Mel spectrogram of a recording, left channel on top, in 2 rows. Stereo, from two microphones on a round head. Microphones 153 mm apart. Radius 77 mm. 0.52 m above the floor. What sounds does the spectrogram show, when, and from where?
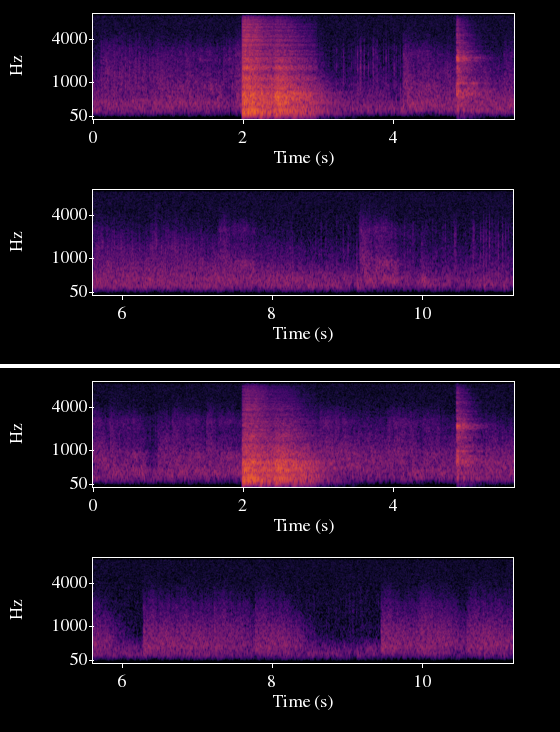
2.0 s an explosion: 60° left (ahead or behind), 1.1 m
4.8 s dishes clattering: centre (ahead or behind), 1.7 m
